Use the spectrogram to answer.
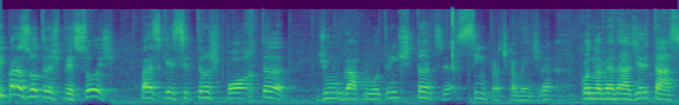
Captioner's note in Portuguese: estalo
